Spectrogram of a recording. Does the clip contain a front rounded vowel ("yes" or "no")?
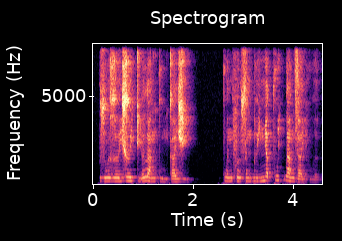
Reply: no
